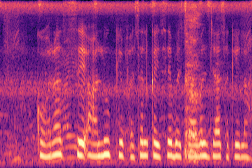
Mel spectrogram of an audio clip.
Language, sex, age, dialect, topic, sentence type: Bhojpuri, female, 18-24, Northern, agriculture, question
